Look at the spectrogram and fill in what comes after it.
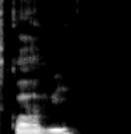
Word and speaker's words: Garvey: Or yeah, it's Garvey.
